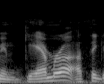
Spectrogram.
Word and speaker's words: Gamera: said to name him Gamera I think it's I pronounced ACCA's he said that it's pronounced like camera and you know he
